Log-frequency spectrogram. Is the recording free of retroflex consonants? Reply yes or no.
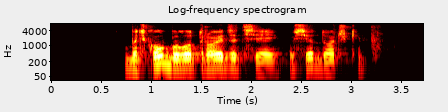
no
